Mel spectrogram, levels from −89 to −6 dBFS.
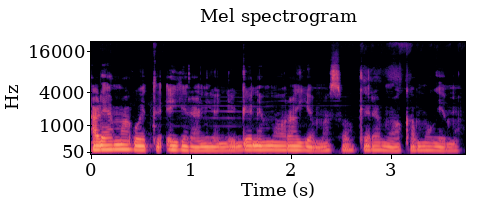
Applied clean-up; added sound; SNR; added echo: neural mask model DeepFilterNet 3.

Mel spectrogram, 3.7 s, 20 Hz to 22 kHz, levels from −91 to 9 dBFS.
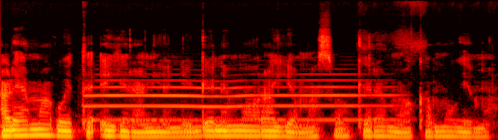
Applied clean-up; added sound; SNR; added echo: none; Trumpet; 12 dB; none.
